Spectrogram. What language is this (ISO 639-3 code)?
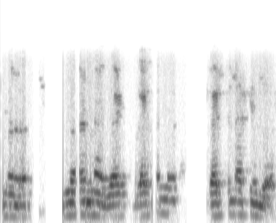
snd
